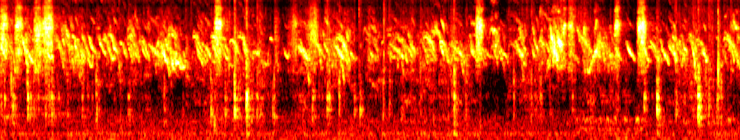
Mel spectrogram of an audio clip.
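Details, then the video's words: Chicken chicks at play and feeding keep up a steady, busy chatter of high descending cheeps, many birds calling at once, with scattered sharp clicking sounds. "Cute Little Chicks Chirping Sounds"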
